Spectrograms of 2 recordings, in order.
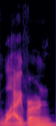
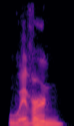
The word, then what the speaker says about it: wyvern: not the Liars yeah I pronounce wyvern wrong wyvern no it's wyvern wyvern yeah all right yeah anyways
